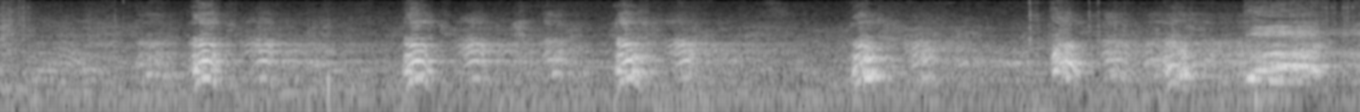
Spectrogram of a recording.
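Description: A large dog barks loudly in short, regular bursts outdoors.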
